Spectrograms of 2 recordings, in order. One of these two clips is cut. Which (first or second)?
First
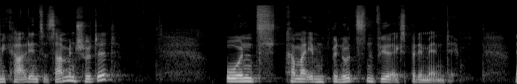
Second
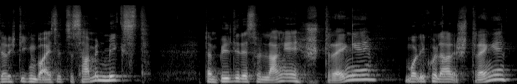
first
